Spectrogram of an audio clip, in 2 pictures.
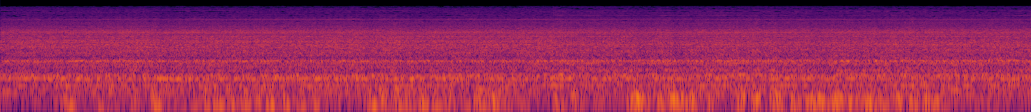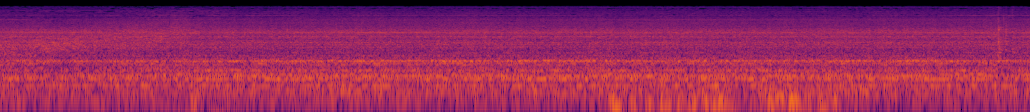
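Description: Vacuum cleaner running steadily, its hose nozzle held against a drywall ceiling to catch dust as a keyhole saw cuts a hole. Its whine shifts up in pitch about eleven seconds in.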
